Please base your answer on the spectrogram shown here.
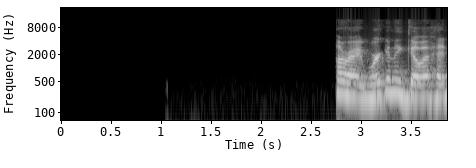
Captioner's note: silence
